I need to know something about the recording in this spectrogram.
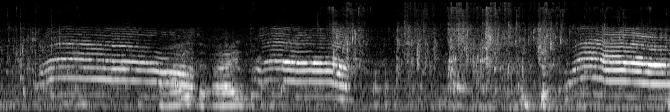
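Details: Cat protesting during a bath with loud, strained meows that bend downward at the ends, a pause filled with splashing and rustling, then another high rising meow; music plays underneath.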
